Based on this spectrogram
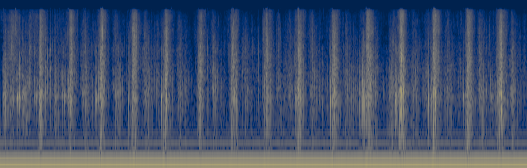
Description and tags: shaker recorded in a bedroom
raw sound, directly from the mixer, no EQs, comp, or FX of any kind
ruela, shaker, room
